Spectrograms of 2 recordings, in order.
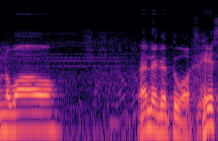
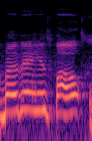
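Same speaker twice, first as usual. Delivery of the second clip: high protesting quote; 10 semitones higher than usual. Retold or imitated. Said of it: "I was like".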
